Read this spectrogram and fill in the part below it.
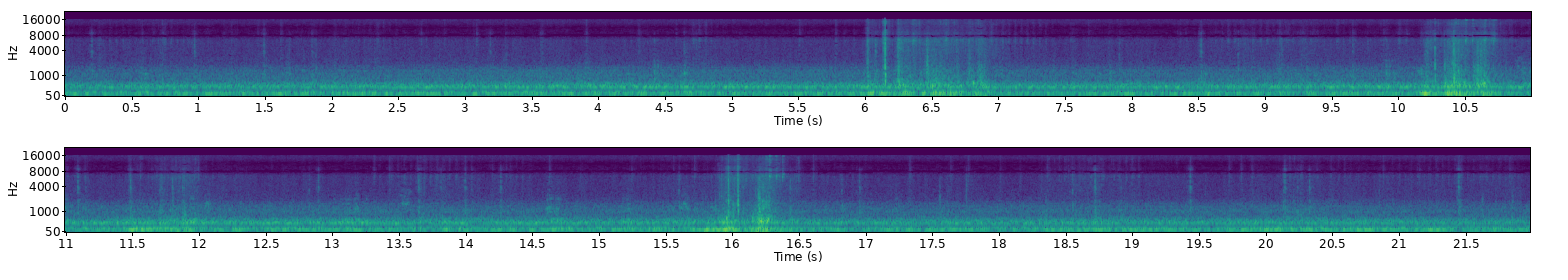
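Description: A car engine hums, heard from inside the car.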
